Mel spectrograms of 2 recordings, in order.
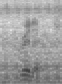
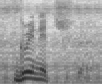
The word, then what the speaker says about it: Greenwich: And may I ask you what is the right pronunciation of this park? This park? Yeah. Greenage. Greenich. Thank you.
